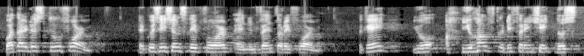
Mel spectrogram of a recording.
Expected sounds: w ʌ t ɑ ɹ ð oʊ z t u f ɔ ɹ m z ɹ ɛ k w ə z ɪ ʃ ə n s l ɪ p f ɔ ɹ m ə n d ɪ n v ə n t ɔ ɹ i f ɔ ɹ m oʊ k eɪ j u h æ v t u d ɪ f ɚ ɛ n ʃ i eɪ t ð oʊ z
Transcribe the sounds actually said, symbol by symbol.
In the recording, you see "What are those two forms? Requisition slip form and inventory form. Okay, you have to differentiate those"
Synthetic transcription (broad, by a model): w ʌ t ɑ ɹ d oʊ s t u f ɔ ɹ m ɹ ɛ k w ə s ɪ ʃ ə n s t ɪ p f ɔ ɹ m ə n d ɪ n v ə n t ɔ ɹ i f ɔ ɹ m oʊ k eɪ j u h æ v t u d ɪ f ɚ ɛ n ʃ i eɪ t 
